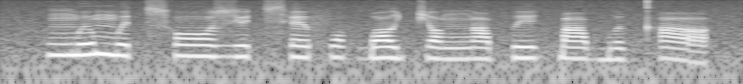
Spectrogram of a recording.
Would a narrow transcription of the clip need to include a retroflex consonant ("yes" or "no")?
no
